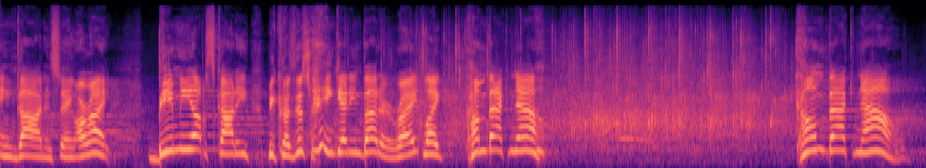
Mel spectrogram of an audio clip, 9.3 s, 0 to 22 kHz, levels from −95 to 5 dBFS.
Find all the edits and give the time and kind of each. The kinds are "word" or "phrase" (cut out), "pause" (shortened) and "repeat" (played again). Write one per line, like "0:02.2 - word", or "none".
0:01.4 - phrase
0:03.1 - word
0:04.2 - word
